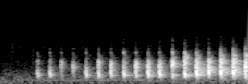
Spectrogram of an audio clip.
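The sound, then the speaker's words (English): Rapid, insistent knocking on a door, a steady run of about seventeen firm raps that grow louder and more forceful as they go, with no voices. “Open that door!”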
